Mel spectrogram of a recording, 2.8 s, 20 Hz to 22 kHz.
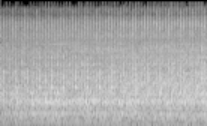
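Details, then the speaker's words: VW Golf 1.4 petrol at even idle with a faint, irregular ticking rattle coming and going every so often; owner attributes the intermittent noise to the water pump, before timing belt job; not confirmed. "Now, we've just started the engine cuz hopefully you can hear the noise. The noise of the water pump."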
